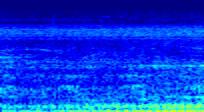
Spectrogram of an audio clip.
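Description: A low, steady hum with a faint even hiss over it, in a pause with no speech.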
